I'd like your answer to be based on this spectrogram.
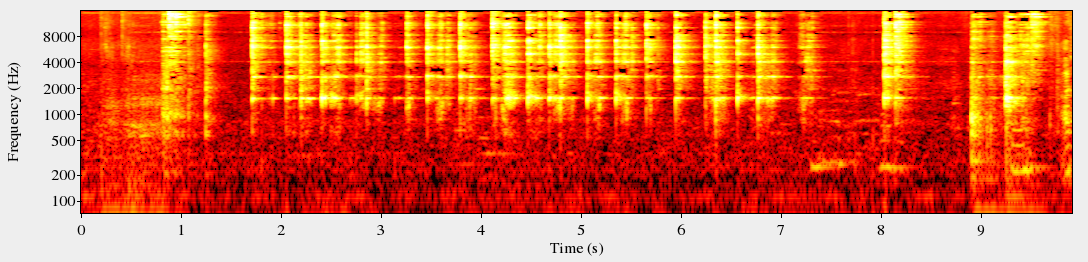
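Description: A spoon mixes rava idli batter with curry leaf tadka in a bowl, clinking and scraping in quick rhythmic strokes up close, with a few brief pauses.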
